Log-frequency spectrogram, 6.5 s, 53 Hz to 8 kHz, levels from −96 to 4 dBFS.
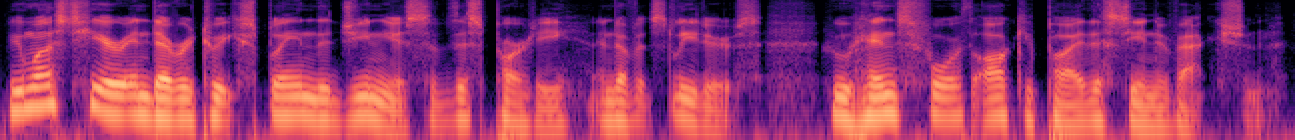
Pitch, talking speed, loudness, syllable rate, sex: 110 Hz, 205 wpm, -19 LUFS, 6.0 syllables/s, male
